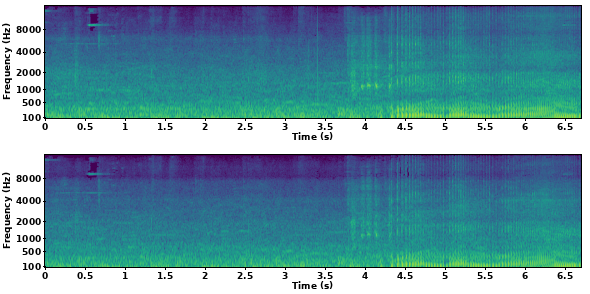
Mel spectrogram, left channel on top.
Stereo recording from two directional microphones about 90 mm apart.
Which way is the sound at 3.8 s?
65° left (ahead or behind).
